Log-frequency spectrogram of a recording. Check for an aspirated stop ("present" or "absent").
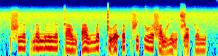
absent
